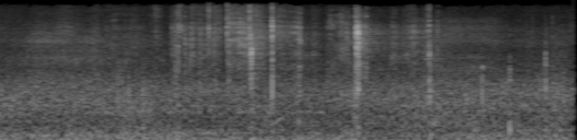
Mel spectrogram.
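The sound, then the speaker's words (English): Light rustling and small clicks as a guest draws a question card out of a box of cards, with faint, brief scrapes and ticks and no talk. “you can draw your first question. Like I said, there's cards. There's all kinds of stuff in there. You can pull whatever you want out.”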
